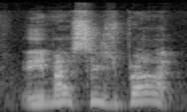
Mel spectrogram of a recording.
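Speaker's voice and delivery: amazed. Real, not acted. Repeated in amazed disbelief.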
